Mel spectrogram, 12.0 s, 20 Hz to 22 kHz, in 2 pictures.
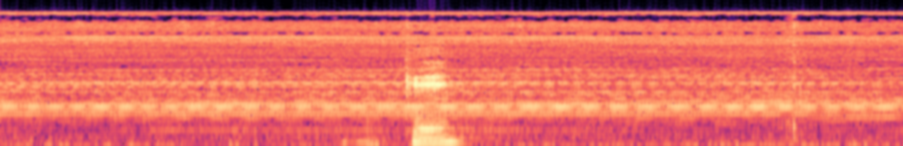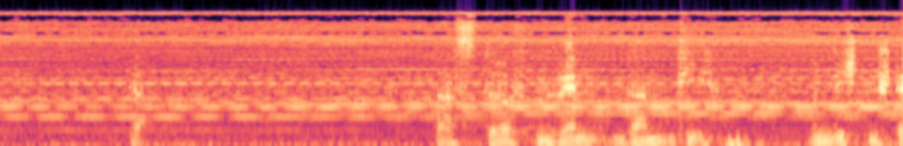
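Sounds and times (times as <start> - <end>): smoke machine humming: 0.0 - 12.0.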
